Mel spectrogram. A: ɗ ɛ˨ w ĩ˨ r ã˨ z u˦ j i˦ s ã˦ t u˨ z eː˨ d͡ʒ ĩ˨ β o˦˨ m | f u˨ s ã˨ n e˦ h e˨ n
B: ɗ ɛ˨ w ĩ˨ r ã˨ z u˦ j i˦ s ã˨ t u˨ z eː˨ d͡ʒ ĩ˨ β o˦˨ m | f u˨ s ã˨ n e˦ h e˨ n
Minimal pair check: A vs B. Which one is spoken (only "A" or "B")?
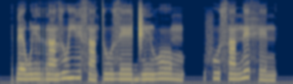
B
